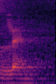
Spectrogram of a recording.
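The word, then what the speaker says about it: lamb: है हमारे पास लम वैसे हम इसे पढ़े तो लम पढ़े बट ये प्रोनंसिएशन रंग है इसे हम पढ़ते लेम और लेम होता है मेमना या भोला भाला व्यक्ति ऐसे भी हम उसके लिए भी हम लेम का प्रयोग कर सकते हैं यहां पर एम के बाद ब आ रहा है इस कारण से बी साइलेंट हो जाता है हमारे पास नेक्स्ट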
